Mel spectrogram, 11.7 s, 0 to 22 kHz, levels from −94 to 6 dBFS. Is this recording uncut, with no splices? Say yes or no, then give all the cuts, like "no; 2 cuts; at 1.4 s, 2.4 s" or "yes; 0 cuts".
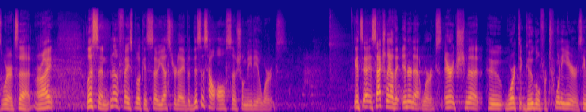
no; 2 cuts; at 2.2 s, 9.6 s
